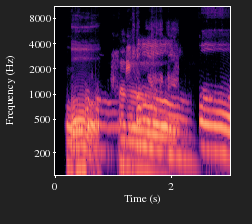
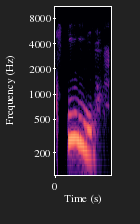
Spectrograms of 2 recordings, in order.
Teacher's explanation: here this is not long vowel of U. This is just O.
